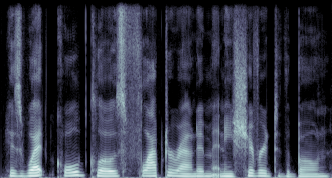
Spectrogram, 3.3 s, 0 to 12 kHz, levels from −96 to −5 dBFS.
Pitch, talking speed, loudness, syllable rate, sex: 165 Hz, 235 wpm, -21 LUFS, 5.6 syllables/s, female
